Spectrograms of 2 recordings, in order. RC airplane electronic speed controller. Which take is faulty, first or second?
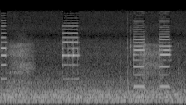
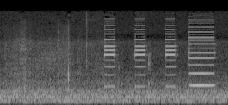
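first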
